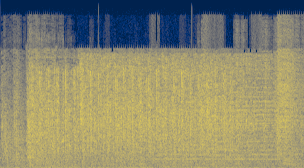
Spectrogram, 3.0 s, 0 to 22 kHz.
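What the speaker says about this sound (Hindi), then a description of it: "टैंक में लगी गन 1 मिनट में" A T-90 Bhishma tank's remote-operated, roof-mounted anti-aircraft gun, rated at 800 rounds a minute, fires in one loud, dense, unbroken burst of gunfire lasting about three seconds, with no voices.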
